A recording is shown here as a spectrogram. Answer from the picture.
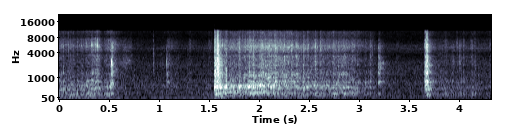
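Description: Skateboard wheels rolling on concrete with a couple of sharp clicks, then a loud hit of the board about a second and a half in, followed by about a second of loud board noise. Another sharp click comes near the end.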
